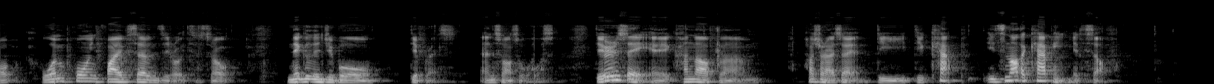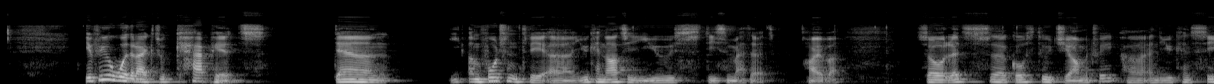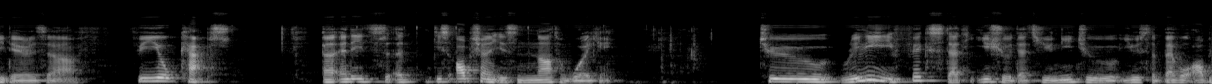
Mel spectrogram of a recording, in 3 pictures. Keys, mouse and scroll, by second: 2.7-5.8 middle drag, 5.8 scroll up 1, 6.7-10.5 shift+middle drag, 11.2-16.0 middle drag, 17.2 click, 18.4 click, 19.0-20.9 scroll down 5, 20.9 click, 22.2 click, 22.7-23.1 scroll up 1, 23.1-23.5 scroll down 2, 23.5 scroll up 2, 23.7-27.3 scroll down 5, 27.7 click, 28.4 click, 28.7 click, 29.5 click, 31.0 shift+a.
